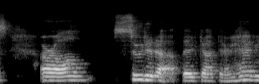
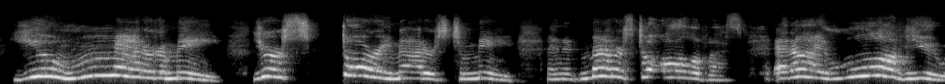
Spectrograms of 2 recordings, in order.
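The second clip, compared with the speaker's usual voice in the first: put-on loud, very slow drawn-out yell; 8 semitones higher, 5 dB louder than usual. Retelling a person yelling at somebody across the room: imitating someone yelling. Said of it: "he's yelling at somebody across the room".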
